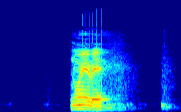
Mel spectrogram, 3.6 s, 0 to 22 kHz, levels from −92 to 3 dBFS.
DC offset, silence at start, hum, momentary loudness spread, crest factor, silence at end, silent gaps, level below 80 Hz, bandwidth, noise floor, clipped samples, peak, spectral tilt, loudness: under 0.1%; 1.4 s; none; 18 LU; 20 dB; 1.4 s; none; -72 dBFS; 14 kHz; -86 dBFS; under 0.1%; -8 dBFS; -5 dB/octave; -22 LUFS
